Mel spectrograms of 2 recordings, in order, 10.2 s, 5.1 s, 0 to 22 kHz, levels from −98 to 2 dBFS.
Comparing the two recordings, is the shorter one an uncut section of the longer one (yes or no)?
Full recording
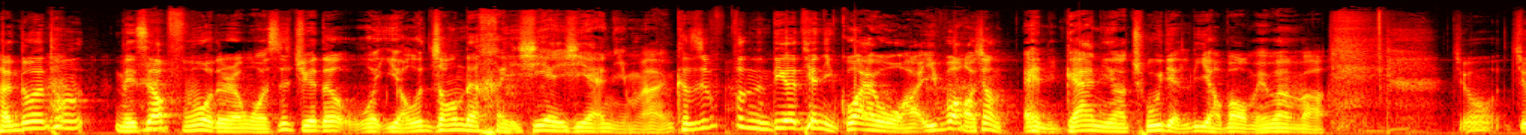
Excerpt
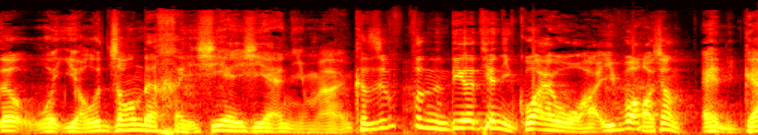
yes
